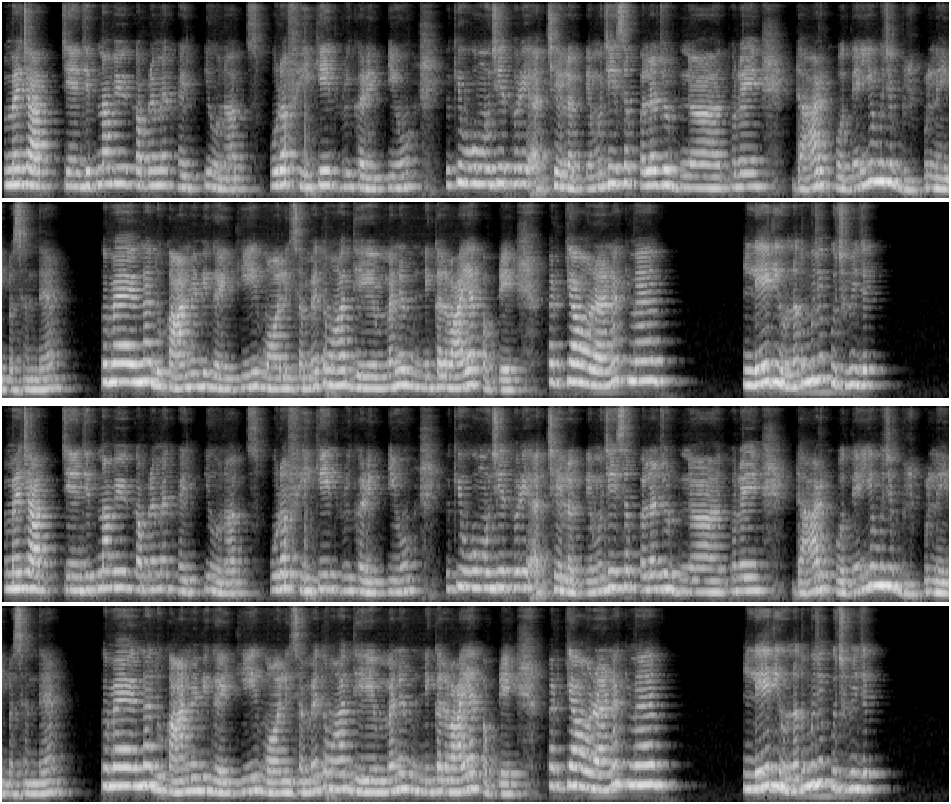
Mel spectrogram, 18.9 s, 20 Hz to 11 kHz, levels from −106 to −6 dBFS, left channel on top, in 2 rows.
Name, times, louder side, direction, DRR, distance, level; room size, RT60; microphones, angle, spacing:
voice 1, 0.0-10.0 10.5-16.1 16.9-18.1, left 1 dB, 15° left, -1 dB, 2.5 m, -27 dB
9.4 x 5.6 x 3.7 m, 0.33 s
head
